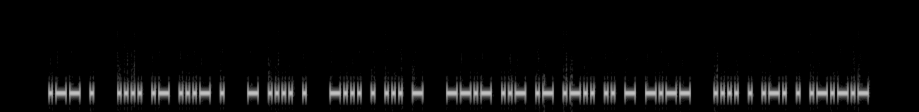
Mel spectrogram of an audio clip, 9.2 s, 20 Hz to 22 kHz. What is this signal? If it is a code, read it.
Morse code, heard as a keyed tone, about 36 wpm, 700 Hz. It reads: WE HAVE THE BEST QUALITY HERE.
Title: Sentences from Top 1000 Words - Review Part 4 - 35wpm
